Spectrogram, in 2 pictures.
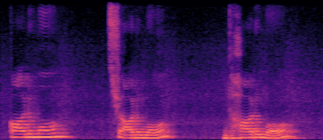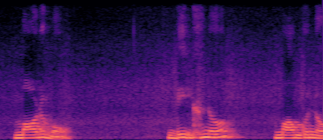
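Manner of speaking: each word said firmly and distinctly, with long pauses between; careful drill words. Shown as a demonstration. Pronunciation teacher drilling a word list for the class, firm and precise. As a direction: model each word crisply and pause for the echo. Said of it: "আমার সাথে সাথে আপনারা কিন্তু সেটি পড়বেন".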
